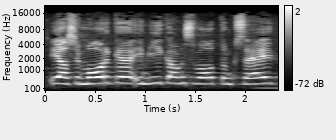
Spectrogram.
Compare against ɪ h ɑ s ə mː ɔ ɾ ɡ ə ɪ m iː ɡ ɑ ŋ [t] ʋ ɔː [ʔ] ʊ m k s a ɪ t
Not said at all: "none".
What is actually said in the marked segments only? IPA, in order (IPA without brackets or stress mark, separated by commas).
s, t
